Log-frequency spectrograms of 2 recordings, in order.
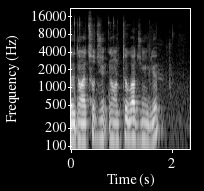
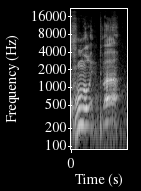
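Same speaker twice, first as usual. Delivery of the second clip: higher, soft mocking taunt; 6 semitones higher, 6 dB quieter than usual. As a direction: tease them in a put-on voice. Taunting enemies in a put-on voice.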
